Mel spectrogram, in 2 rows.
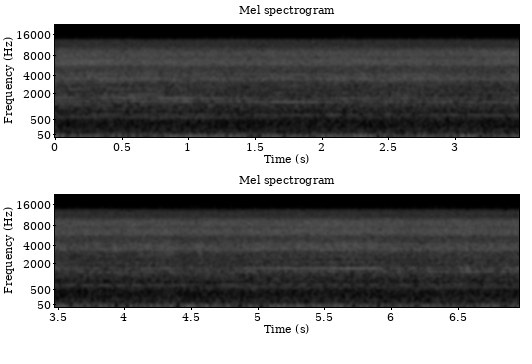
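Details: Dental handpiece: continuous high-pitched hiss and whir of the bur cutting, dropping the mesial box and extending the isthmus in a Class II MOD preparation on tooth 29, a mandibular second premolar; bench teaching demo.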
